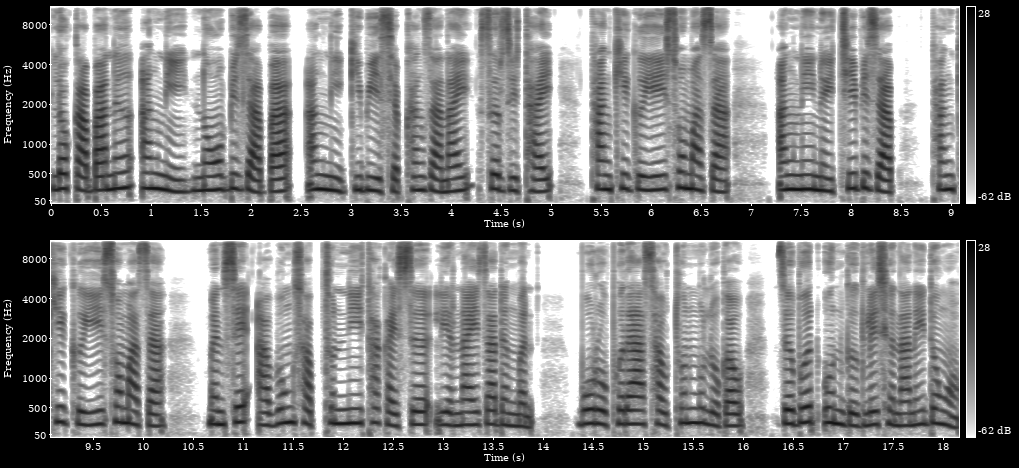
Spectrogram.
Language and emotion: Bodo, neutral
